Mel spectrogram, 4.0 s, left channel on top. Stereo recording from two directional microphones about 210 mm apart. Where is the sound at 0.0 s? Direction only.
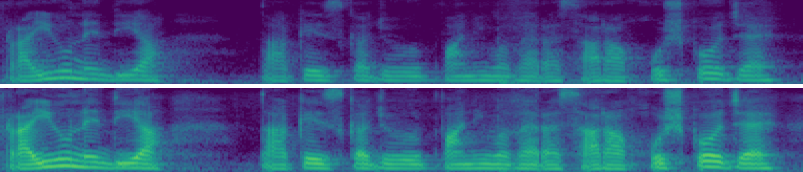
25° right (ahead or behind).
